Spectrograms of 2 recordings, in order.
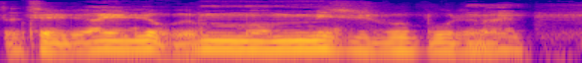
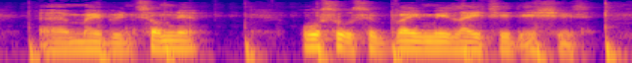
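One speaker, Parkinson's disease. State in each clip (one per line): Off state without rhythmic tapping cue
Off state with rhythmic tapping cue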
